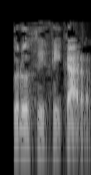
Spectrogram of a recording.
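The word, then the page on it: crucificar: español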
